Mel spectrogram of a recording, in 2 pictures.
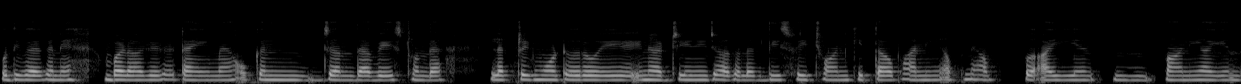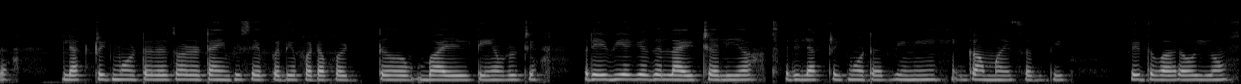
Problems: background sounds at intervals, background conversations at intervals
